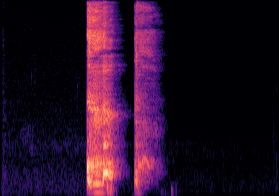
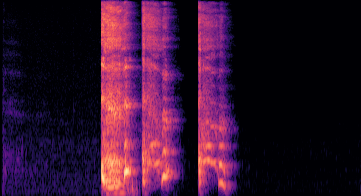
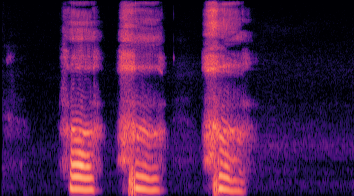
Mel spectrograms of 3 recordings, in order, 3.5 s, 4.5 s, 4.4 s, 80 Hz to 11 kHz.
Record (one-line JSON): {"cough_length": "3.5 s", "cough_amplitude": 26814, "cough_signal_mean_std_ratio": 0.26, "three_cough_length": "4.5 s", "three_cough_amplitude": 24839, "three_cough_signal_mean_std_ratio": 0.32, "exhalation_length": "4.4 s", "exhalation_amplitude": 11425, "exhalation_signal_mean_std_ratio": 0.43, "survey_phase": "beta (2021-08-13 to 2022-03-07)", "age": "45-64", "gender": "Female", "wearing_mask": "No", "symptom_cough_any": true, "symptom_runny_or_blocked_nose": true, "symptom_headache": true, "symptom_change_to_sense_of_smell_or_taste": true, "symptom_other": true, "smoker_status": "Never smoked", "respiratory_condition_asthma": false, "respiratory_condition_other": false, "recruitment_source": "Test and Trace", "submission_delay": "2 days", "covid_test_result": "Positive", "covid_test_method": "RT-qPCR", "covid_ct_value": 30.6, "covid_ct_gene": "ORF1ab gene"}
